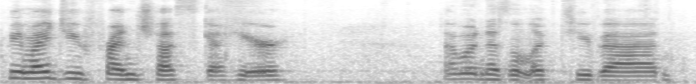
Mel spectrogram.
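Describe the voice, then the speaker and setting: A woman's voice: lowish voice, moderate pace, a little hiss or hum, poor audio. Chatty woman, voice slightly worn. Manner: chatty, greets viewers by name as she goes. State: slightly losing her voice. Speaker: livestream host. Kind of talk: casual livestream chat.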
